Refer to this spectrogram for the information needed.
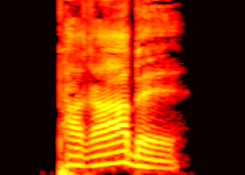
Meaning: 1. parable 2. parabola
- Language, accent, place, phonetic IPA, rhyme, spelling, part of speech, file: German, Germany, Berlin, [paˈʁaːbl̩], -aːbl̩, Parabel, noun, De-Parabel.ogg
